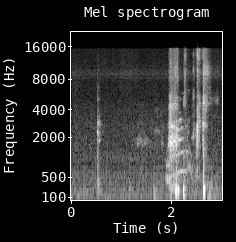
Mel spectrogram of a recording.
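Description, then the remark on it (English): A cat named River lets out a short meow made of a few quick, rough bursts, preceded by a faint brief sound and some quiet background. “Who meowed?”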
